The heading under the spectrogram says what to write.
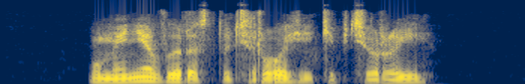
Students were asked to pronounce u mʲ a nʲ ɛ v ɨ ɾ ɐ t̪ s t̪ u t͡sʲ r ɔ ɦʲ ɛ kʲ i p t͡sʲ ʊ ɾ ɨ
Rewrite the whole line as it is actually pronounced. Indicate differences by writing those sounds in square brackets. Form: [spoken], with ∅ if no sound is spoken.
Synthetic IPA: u mʲ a nʲ ɛ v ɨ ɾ ɐ [∅] s t̪ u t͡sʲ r ɔ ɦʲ [i] kʲ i p t͡sʲ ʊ ɾ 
